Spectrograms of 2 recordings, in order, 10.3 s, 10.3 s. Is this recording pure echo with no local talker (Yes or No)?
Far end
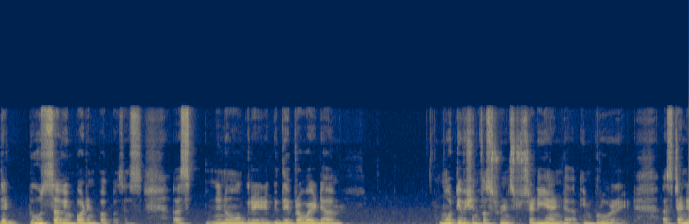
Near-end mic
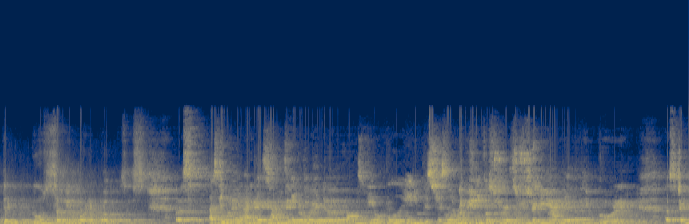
No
